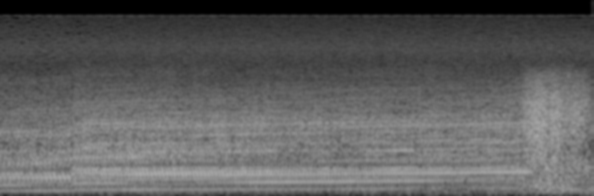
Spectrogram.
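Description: Car engine pulling steadily under acceleration, its pitch climbing slowly over several seconds, with a change in tone about half a second in.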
